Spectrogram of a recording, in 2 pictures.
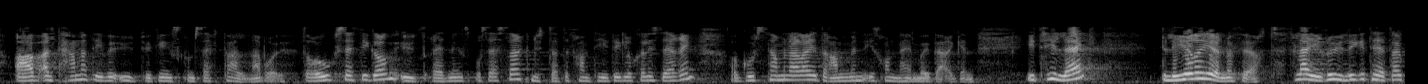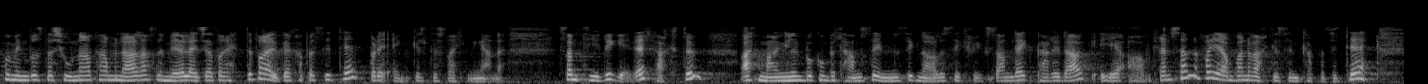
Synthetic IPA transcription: ʔɑʋɑ̰lt̪ʰæʁnɑt̪ʰiːʋəʔʉːt̪̚bʏɡnɪŋskʰʊnsɛpt̪̚pʰɔɑlnɑ̰bʁʉ̰ːd̪̥ʁuːɡsɛt̪ːɪɡɔŋːʉːt̪ʁeːd̪nɪŋspʰʁʊsɛsəʁkʰnʏt̪ːɑt̪ʰɪlfʁɑmt̪ʰiːd̪ɪɡlʊkɑlɪseːʁɪŋɔ̰ɡʊt̪st̪ʰɛʁmɪnɑːləʁɪd̪ʁɑmːənɪ̰t̪ʰʁɔnːhæɪmɔ̰ɪbæ̰ʁɡən | ɪt̪ʰɪlːɛɡ | b̥lɪːʁd̪æɪjɛnːʊmfø̰ːʁt̪flæɪʁʉːlɪɡət̪ʰeːt̪ʰɑːɡ̚pʰɔmɪnd̪ʁəst̪ɑʃuːnəʁɑt̪ʰæʁmɪnɑːləʁsɛmɛɔlɛd͡ʒɑd̪əʁɛt̪ːəfɔʁɑʉɡɑkʰɑpɑsɪt̪ʰeːt̪̚pʰɔd̪æɪʔɛŋkəlt̪əst̪ʁɛknɪŋɑ̰nə̰ | sɑmt̪ʰiːd̪ɪɡɛ̰d̪ɛæɛt̪fɑkt̪ʉm | ʔɑt̪mɑŋlənpɔkʰʊmpət̪ʰɑnsəɪnːənsɪɡnɑ̰ːləsɪkːʁɪŋsɑnlɛɡpʰæɾɪd̪ɑːɡɛɑ̰ːʋɡʁɛnsɑnəfɔʁjæʁmpɑnəʋæʁkəsɪnkʰɑpɑsɪt̪ʰeːt̪

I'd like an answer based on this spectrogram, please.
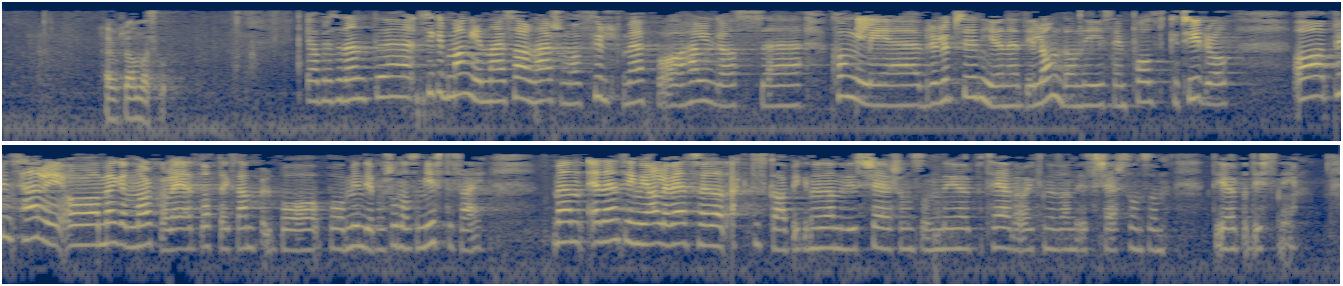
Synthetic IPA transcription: hæɾkʰlɑːmɑsku | jɑːpʰɾɛsɪd̪ɛnt̪̚d̪ɛsɪkːəʈmɑŋːəɪd̪ɛnhæːɾsɑːlənəhæːʂɔmhɑɾfʉlt̪mɛpʰɔ̰ɦɛlɡɑs | kʰɔŋːəlɪəbɾʉlʉpsʉnjiːʋənheːt̪ɪlɔnd̪ɔnɪsɛɪnt̪̚pʰɔlt̪kʰət̪ʰid̪ɹəl | ʔɔpʰɾɪnshæɾɪʔɔmɛɡɑnmɑɹkəlɛɾɛt̪̚ɡɔt̪ːɛksɛmpəlpʰɔpʰɔmʏnd̪ɪəpʰæʂuːnɑʂɔmjɪft̪əʂæɪ | mɛnʔɛ̰d̪ɛɛnt̪ʰɪŋːʋɪɑlːəʋeːt̪sɔɛɾd̪ɛɑt̪ɛkt̪əskɑːpɪkːənœd̪ʋɛnd̪ɪʋiːsʂeːɾʂɔnːsɔmd̪ɛjøːɾpʰɔt̪ʰeːʋɛ̰ɔɪkːənœd̪ʋɛnd̪ɪʋiːsʂeːsɔnːsɔmd̪̥ɪjøːɾpʰɔd̪ɪsnɪ̰

